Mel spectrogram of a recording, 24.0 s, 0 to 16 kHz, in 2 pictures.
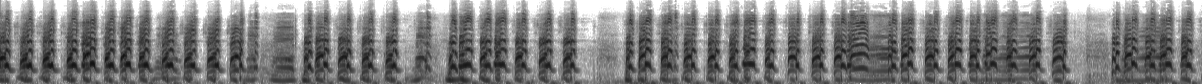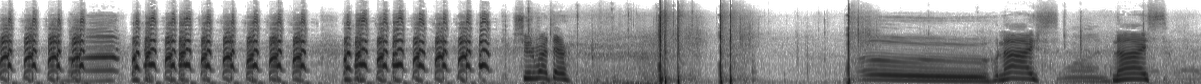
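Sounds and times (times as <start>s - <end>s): gliding goose call notes: 0.0s - 17.0s
goose calls honking: 0.0s - 17.0s.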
